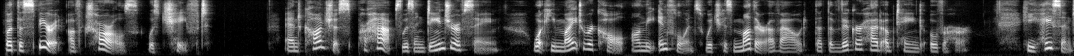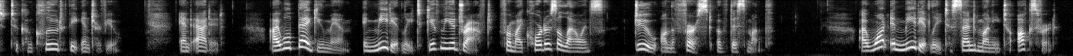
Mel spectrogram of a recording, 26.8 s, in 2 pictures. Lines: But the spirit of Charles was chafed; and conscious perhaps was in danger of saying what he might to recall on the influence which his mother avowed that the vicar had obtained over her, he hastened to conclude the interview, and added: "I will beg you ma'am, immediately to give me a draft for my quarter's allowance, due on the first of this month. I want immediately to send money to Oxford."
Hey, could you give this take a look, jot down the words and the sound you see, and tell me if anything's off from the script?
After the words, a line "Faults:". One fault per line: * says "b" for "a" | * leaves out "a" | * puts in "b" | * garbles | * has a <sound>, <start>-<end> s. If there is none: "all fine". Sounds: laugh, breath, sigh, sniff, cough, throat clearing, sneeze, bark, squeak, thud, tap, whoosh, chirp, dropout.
But the spirit of Charles was chafed; and conscious perhaps was in danger of saying what he might to recall on the influence which his mother avowed that the vicar had obtained over her, he hastened to conclude the interview, and added: "I will beg you ma'am, immediately to give me a draft for my quarter's allowance, due on the first of this month. I want immediately to send money to Oxford."
Faults:
all fine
